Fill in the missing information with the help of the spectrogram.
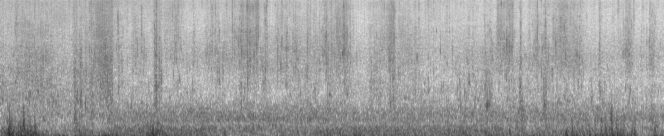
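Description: Wind buffeting the microphone, gusting hardest in the first two seconds, over choppy sea water splashing around a kayak.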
